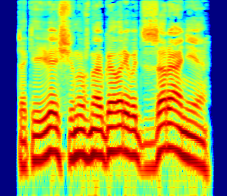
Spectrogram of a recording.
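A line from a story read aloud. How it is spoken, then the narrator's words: Grumbling, out of arguments. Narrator (Russian): проворчал охотник, не найдя, что возразить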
